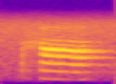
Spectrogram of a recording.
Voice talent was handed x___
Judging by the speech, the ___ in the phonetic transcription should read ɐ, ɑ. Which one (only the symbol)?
ɑ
